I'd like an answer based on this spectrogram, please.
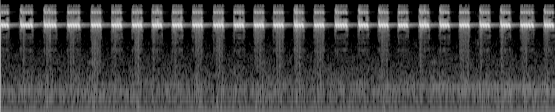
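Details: High, piercing cricket chirps from a pair of crickets, short pulses repeated evenly about four times per second with a faint higher overtone, clean and free of background noise.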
